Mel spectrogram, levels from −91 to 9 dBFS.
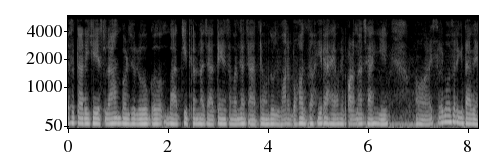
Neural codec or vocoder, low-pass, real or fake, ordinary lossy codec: codec, 16 kHz in and 24 kHz out, 1.1 kbps, FireRedTTS-2 codec; 5.4 kHz; fake; none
